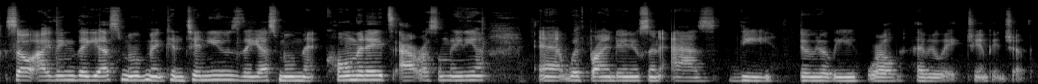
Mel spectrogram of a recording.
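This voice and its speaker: A woman co-hosting a casual wrestling chat show from a couch, gushing and excitable as she talks. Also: fairly low pitch. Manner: excitable, gushing, fast bursts. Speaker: podcast co-host. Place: indoors on a couch.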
